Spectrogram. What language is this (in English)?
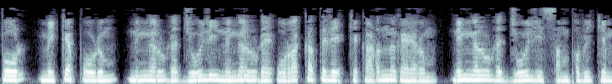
Malayalam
